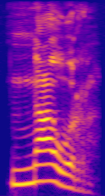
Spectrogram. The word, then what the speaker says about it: nawr: Another good word is nawr, which means now. It's basically the English word now with a rolling R at the end of it.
